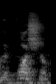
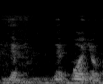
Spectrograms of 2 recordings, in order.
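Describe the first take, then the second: First: Pollo said Argentine style with a sh sound, posho; Argentine pollo attempt. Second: Said in the usual way. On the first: Tarot reader imitating her Argentine viewers, pollo with sh. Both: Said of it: "no sé cómo hacen ese acento".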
